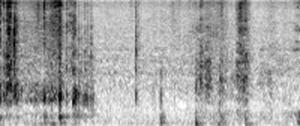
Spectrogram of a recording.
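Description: Rustling and light knocks and scrapes of a clear plastic display tray being handled and lifted out of a cardboard box, with a noisy rustle at the start and scattered small clicks about a second and a half in.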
